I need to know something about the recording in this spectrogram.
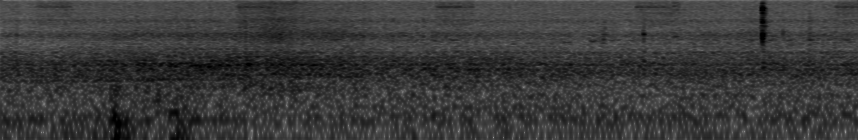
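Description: Steady low hum of a car idling at a standstill, heard from inside the cabin, with a couple of dull thumps about half a second in and a faint click near the end.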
